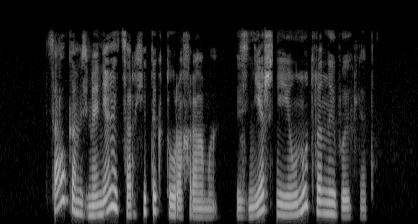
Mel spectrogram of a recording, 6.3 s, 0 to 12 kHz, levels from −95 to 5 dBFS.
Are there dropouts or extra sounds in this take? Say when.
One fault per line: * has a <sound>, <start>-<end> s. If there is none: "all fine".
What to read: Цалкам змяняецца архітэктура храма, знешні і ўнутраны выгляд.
* has a dropout, 4.1-4.2 s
